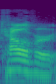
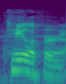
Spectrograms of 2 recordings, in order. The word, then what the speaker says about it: Caelifer: It's not Calver, it's Caifer.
